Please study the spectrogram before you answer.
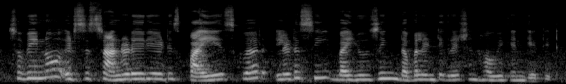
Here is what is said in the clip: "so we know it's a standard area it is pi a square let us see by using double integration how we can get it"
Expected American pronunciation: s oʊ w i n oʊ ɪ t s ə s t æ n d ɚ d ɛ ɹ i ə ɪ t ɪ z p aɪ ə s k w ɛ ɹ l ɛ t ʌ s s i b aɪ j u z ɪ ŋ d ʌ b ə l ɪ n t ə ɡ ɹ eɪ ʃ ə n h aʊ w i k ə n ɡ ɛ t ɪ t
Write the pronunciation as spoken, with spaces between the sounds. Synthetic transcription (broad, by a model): s oʊ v i n oʊ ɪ t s ə s t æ n d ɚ d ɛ ɹ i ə ɪ t ɪ z p aɪ ə s k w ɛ ɹ l ɛ t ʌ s s i b aɪ j u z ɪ ŋ d ʌ b ə l ɪ n t ə ɡ ɹ eɪ ʃ ə n h aʊ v i k ə n ɡ ɛ t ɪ t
